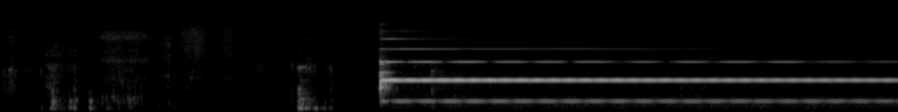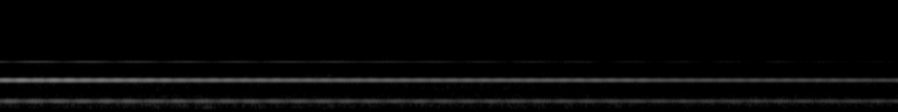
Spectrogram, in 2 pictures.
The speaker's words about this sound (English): Who's near the bell? Shall I ring the bell? Yeah, in a moment, yeah.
